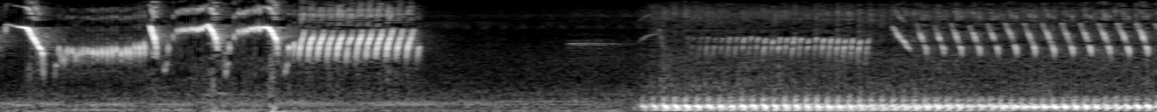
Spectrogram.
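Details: Canary song with a few falling whistles and a buzzy trill, a pause, then a steady buzzy tone and a fast high rattling roll over loud low hum.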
